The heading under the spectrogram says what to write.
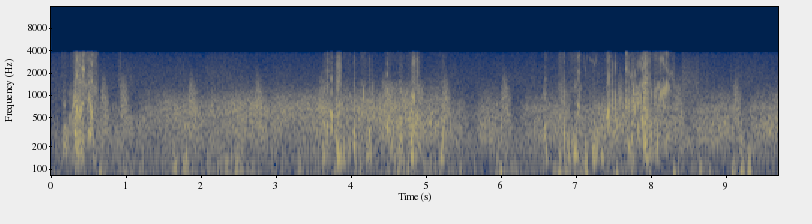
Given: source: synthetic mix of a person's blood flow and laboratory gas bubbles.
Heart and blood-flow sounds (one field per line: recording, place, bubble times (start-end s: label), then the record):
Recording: Doppler ultrasound of blood flow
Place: subclavian vein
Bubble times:
0.15-0.62 s: bubbles
3.60-4.09 s: bubbles
4.12-4.32 s: bubbles
4.43-4.96 s: bubbles
5.17-5.28 s: bubbles
6.54-6.64 s: bubbles
6.75-7.11 s: bubbles
7.18-7.55 s: bubbles
7.62-8.29 s: bubbles
From the record:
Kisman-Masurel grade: 333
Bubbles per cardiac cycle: rolling drumbeat, 9 or more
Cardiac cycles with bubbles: 50 to 99%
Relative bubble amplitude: loud (0.450 to 0.775)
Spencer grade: 3 (all of the cardiac periods contain showers or single bubble signals, but not dominating or overriding the cardiac motion signals)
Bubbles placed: anywhere in the cardiac cycle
